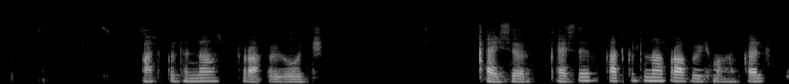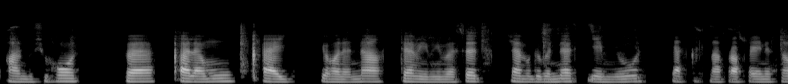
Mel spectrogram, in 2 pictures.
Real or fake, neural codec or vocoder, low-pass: real; none; 7.2 kHz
